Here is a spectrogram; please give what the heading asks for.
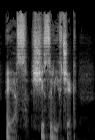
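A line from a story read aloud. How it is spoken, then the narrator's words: Breathless exhale. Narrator (Russian): выдохнул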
